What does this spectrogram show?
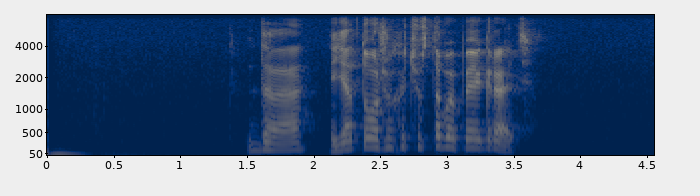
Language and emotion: Russian, positive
